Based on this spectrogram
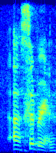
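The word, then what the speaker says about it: Cibrian: How do you pronounce his surname? Cyprian. It is Cyprian.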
